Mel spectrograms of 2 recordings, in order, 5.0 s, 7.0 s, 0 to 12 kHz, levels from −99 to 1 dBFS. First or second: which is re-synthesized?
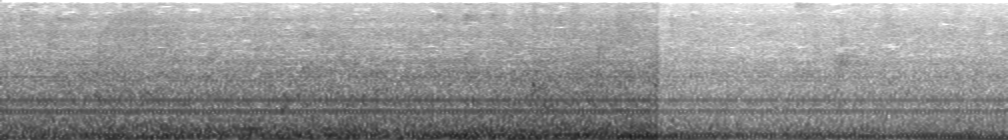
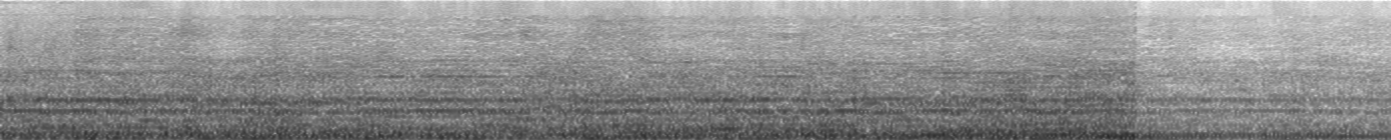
second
